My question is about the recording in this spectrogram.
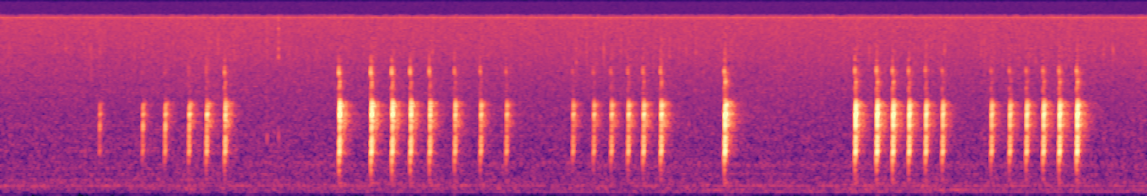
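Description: Apple MacBook Pro's volume-change feedback pops, played in quick runs of five to eight as the volume key is pressed repeatedly, each pop in a run louder than the last, with a single pop about seven seconds in. The laptop is running and answering key presses even though its screen shows no picture.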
